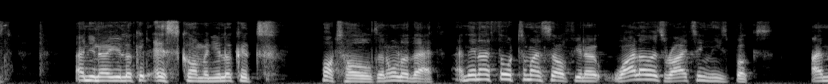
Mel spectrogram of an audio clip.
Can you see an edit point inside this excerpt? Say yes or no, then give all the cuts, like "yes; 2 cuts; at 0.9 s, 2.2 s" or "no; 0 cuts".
yes; 2 cuts; at 2.9 s, 4.4 s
